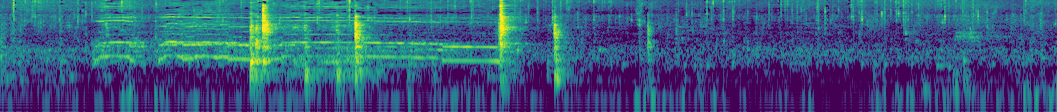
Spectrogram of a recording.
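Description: A rooster crows once, a long call of about two seconds that drops slightly at its end. Several sharp metal clicks sound under it as the screw press's iron bars are set in place.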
